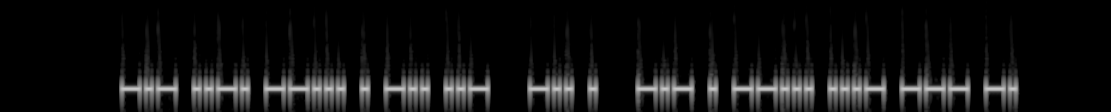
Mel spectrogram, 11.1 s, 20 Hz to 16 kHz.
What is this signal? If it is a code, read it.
Morse code, heard as a keyed tone, about 20 wpm, 700 Hz. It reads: KF7EDU DE KE7VON
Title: USA Callsign DE Callsign - 6 Characters - 20wpm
